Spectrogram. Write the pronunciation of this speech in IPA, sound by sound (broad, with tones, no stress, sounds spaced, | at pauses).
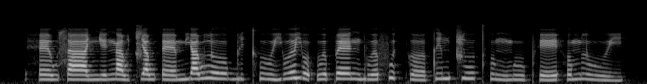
h ɛː˩ w s aː˩ ɲ e˩˧ ŋ a˧˩ w t͡ɕ a˧ w ʔ ɛː˩˧ m j a˧˥ w l oː˧ b i˧˩ kʰ uː˧˩ j u˧˥ ə̯ j o˧˩ ʔ u˧ ə̯ p ɛː˧ ŋ b u˩˧ ə̯ f u˥˨ t̚ k ɤː˩ t̪ i˧ m t͡ɕ uː˧ t̪ʰ u˧˩ ŋ m uː˧˩ pʰ eː˩˧ h o˧˥ m l uː˧˩ j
